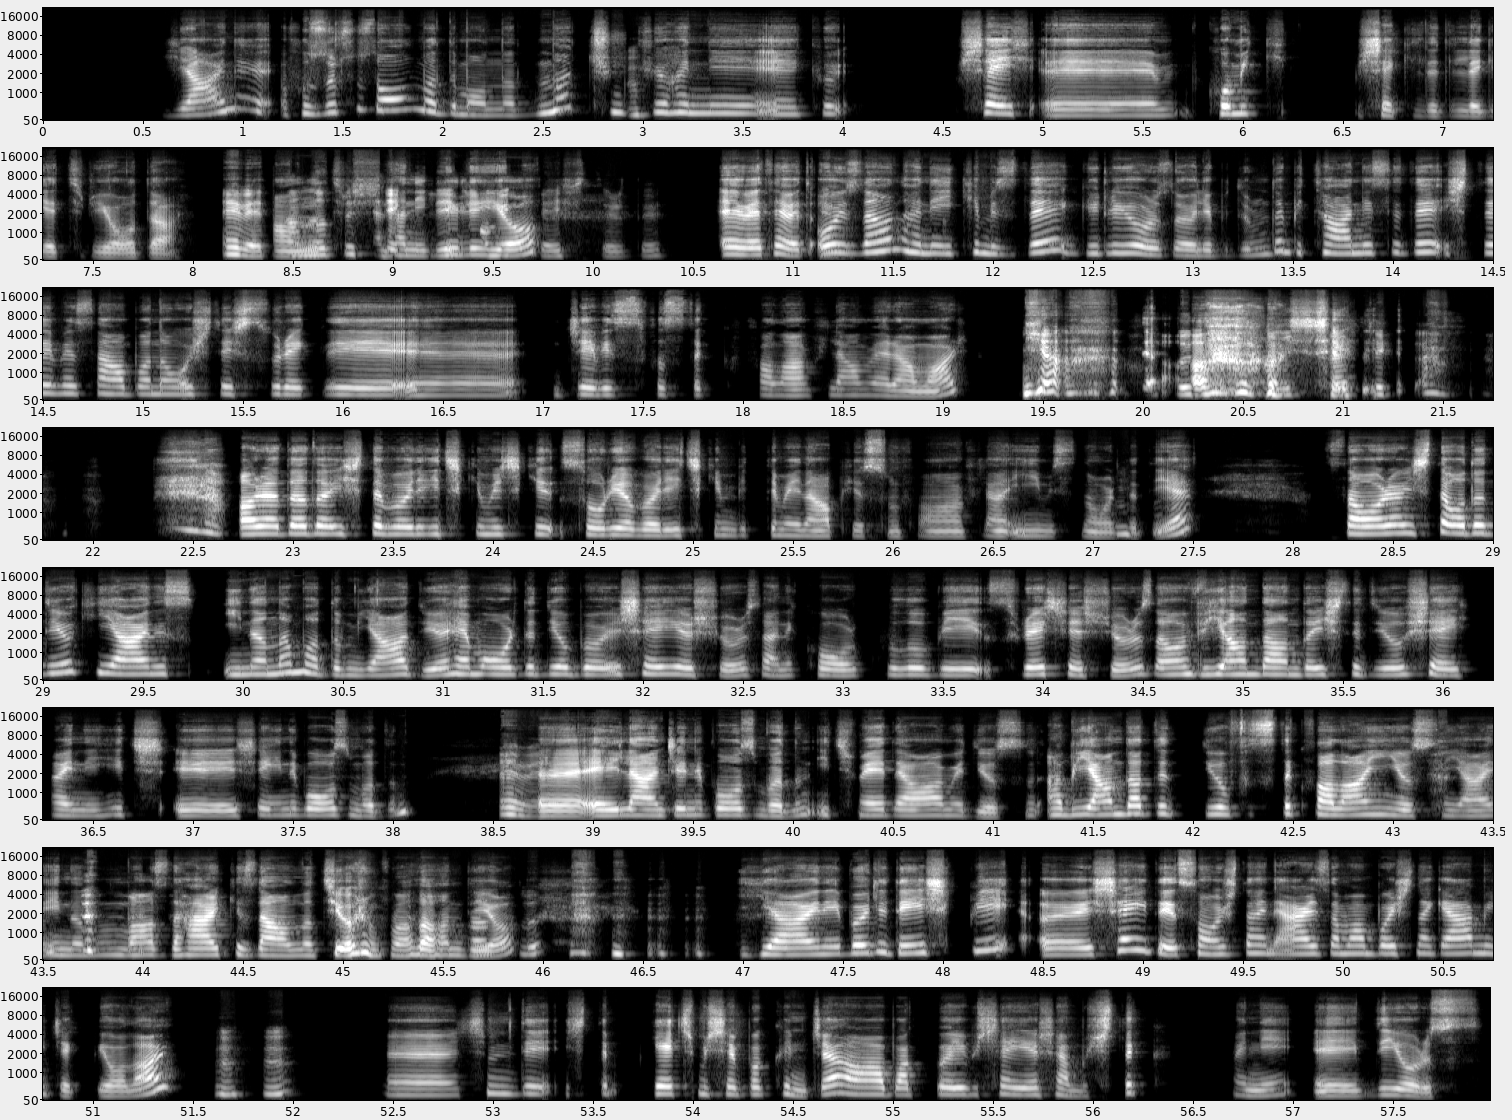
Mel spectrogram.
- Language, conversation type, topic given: Turkish, podcast, Seni en çok utandıran ama şimdi dönüp bakınca en komik gelen anını anlatır mısın?
- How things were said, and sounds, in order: laughing while speaking: "Ya"; chuckle; laughing while speaking: "Şey"; chuckle; trusting: "yandan da"; chuckle; laughing while speaking: "anlatıyorum"; chuckle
